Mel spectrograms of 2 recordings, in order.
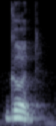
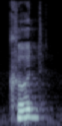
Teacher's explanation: Good has the vibration. Could doesn't have the vibration.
